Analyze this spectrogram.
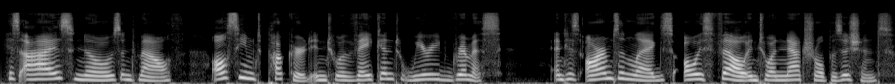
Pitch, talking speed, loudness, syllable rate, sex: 215 Hz, 155 wpm, -17 LUFS, 4.8 syllables/s, female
